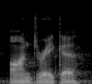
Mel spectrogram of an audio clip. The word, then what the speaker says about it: Ondrejka: Dan Ondrejka. – Oh, and you said it right.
